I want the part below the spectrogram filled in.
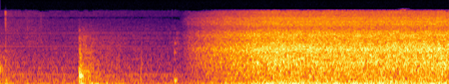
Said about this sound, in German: Wassertropfen, die auf Blätter fallen, ein scheinbar einfacher Vorgang. Doch Tropfen stecken voller wissenschaftlicher Geheimnisse.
